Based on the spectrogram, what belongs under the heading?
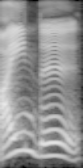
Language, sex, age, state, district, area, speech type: Tamil, female, 30-45, Tamil Nadu, Tiruvarur, rural, read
